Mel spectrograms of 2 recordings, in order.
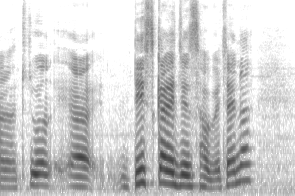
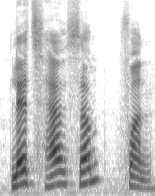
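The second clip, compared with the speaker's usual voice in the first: very slow, word by word to "fun"; stress on FUN; much slower than usual. Shown as a demonstration. Teacher repeating the example slowly, "fun" stressed. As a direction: space the words out, land on "fun". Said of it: "stress syllable কোনটা হচ্ছে".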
